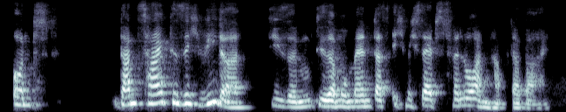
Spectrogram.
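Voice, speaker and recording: This woman's fairly low, somewhat breathy voice moves through very wide pitch swings at a moderate pace. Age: 50s. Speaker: pianist and piano teacher. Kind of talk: interview.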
